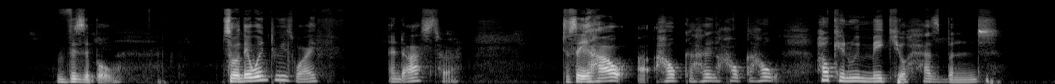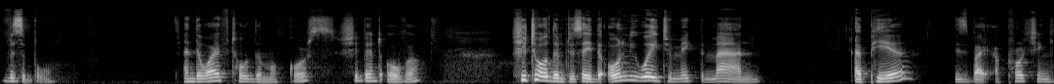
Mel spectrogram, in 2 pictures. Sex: male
